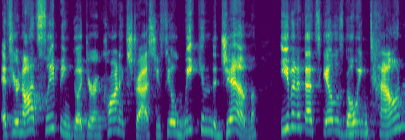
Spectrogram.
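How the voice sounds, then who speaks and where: A woman talks at a high pitch with a bright, sharp tone. Her intonation is lively. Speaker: fitness coach. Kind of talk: solo video talk, Q&A. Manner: fast.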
